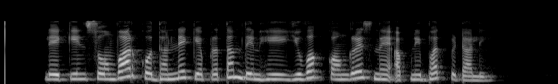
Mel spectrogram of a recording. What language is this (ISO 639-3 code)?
hin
